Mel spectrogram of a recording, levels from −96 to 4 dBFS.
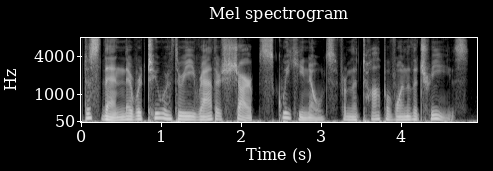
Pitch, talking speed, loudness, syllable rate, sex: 110 Hz, 230 wpm, -22 LUFS, 5.3 syllables/s, male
